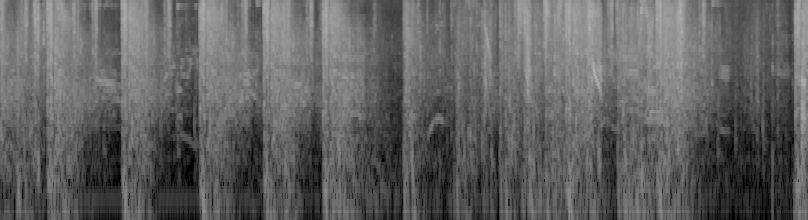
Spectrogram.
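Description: Gunfire in the Western video game Red Dead Redemption, including a Volcanic pistol, comes as repeated sharp bursts and rapid volleys at a steady loudness, with someone talking over parts of it.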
